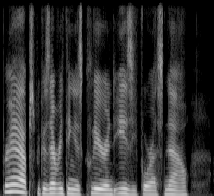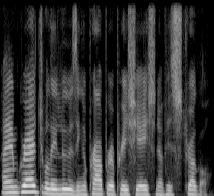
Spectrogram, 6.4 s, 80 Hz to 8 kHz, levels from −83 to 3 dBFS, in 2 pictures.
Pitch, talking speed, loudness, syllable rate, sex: 190 Hz, 185 wpm, -18 LUFS, 5.9 syllables/s, female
